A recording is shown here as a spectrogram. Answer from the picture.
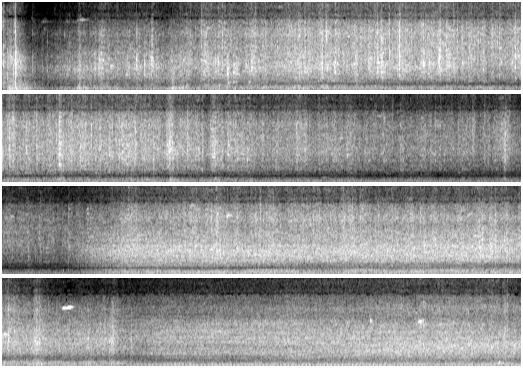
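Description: Tractor engine running steadily while it pulls a grain drill. About halfway through it becomes louder and fuller, with a steady low engine note, as the tractor and drill come close.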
